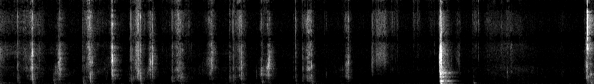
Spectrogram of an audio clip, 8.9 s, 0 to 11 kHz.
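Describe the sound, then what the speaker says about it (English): Tarot cards are laid one by one onto a table, a run of about twenty crisp, close slaps and taps in an uneven rhythm. One louder thump lands near the end, then there is quiet. "So let's just lay down your 10 cards on the table"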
